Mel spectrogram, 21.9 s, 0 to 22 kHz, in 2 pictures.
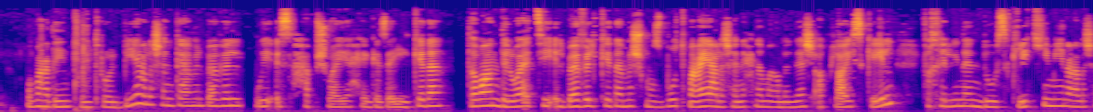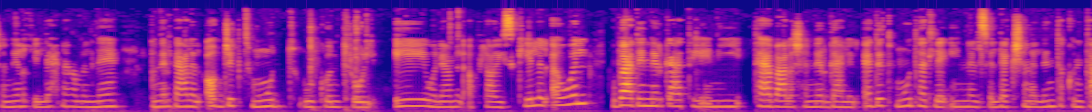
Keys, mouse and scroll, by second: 1.4 ctrl+b, 12.3 ctrl+a, 13.1 Tab, 15.1 ctrl+a, 18.6 Tab.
